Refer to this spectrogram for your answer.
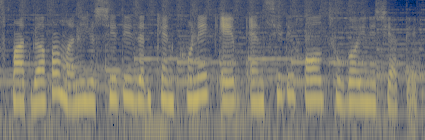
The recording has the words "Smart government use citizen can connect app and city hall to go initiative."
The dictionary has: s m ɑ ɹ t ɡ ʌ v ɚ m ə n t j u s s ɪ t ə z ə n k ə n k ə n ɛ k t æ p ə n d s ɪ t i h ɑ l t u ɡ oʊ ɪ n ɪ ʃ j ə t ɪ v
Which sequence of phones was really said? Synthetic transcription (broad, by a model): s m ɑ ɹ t ɡ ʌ f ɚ m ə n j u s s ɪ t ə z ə n k ə n k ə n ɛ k ɛ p ə n d s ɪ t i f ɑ l t u ɡ oʊ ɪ n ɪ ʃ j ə t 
